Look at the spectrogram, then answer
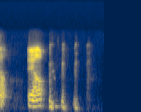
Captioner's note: chuckling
